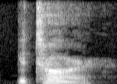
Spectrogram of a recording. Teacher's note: iambic pattern that stressed the last syllable in fluent speech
